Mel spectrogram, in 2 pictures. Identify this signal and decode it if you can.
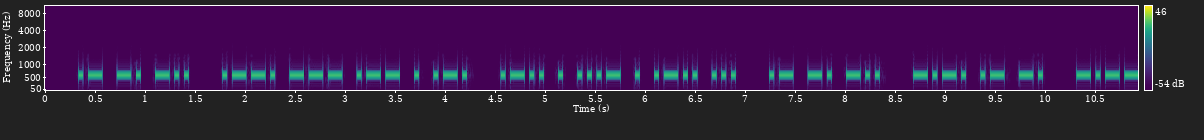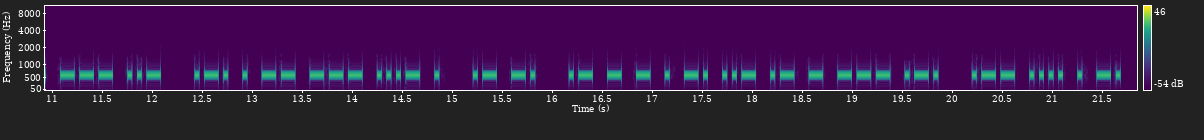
Morse code, heard as a keyed tone, about 25 wpm, 600 Hz. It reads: AND POWER LEVELS AND CAN YOU REMOVE AN ATTENUATOR WHEN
